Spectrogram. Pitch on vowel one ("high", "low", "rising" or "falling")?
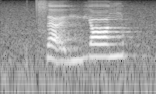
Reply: low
